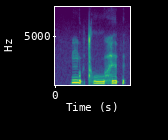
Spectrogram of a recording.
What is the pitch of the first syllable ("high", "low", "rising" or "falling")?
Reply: high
